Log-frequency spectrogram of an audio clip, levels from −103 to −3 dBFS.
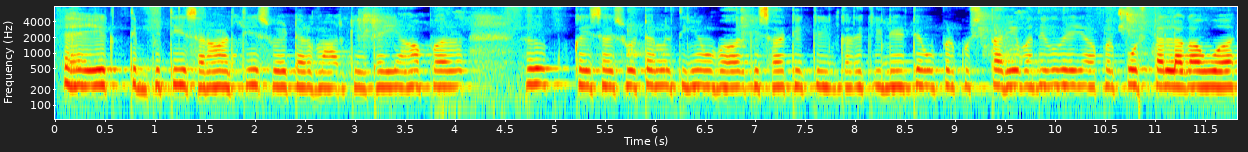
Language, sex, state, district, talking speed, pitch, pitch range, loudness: Hindi, female, Maharashtra, Nagpur, 140 wpm, 230 Hz, 225-235 Hz, -25 LUFS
